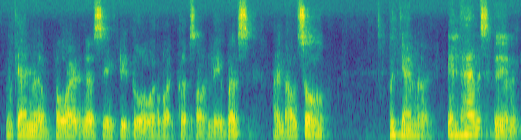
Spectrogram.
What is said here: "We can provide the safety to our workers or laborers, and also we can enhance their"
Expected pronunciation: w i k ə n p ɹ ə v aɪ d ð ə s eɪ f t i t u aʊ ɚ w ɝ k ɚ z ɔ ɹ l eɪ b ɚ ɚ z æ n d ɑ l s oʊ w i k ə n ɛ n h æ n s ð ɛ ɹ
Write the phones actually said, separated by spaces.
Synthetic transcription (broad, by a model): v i k ə n p ɹ ə v aɪ d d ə s eɪ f t i t u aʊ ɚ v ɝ k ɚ s ɔ ɹ l eɪ b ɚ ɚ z æ n d ɑ l s oʊ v i k ə n ɛ n h æ n s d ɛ ɹ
